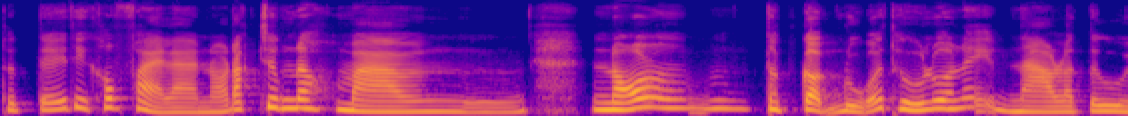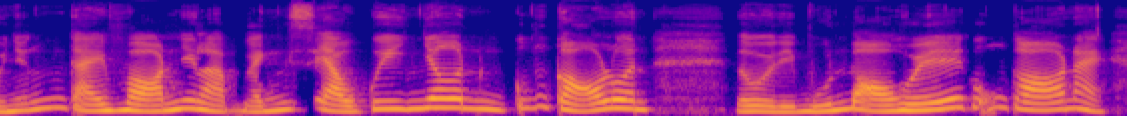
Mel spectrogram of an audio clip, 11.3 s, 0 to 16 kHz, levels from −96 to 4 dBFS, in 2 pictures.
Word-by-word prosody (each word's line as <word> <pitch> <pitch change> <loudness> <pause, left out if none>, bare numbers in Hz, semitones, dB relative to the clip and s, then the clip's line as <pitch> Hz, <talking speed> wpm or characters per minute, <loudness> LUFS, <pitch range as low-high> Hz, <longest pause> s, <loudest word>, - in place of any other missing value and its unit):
Thực 210 0 -8
tế 230 +3 -2
thì 285 - -2
không 290 +3 -2
phải 235 - 0
là 150 0 -3
nó 155 +2 -4
đặc 235 0 -1
trưng 280 0 +2
đâu, 270 -1 +3
mà, 165 -6 +2
ừm, 155 -2 -7 0.3
nó, 225 +5 +5
ưm, 275 -1 -4
ư, 255 -1 -6
thập 240 - +1
cẩm 220 -6 +3
đủ 175 -3 0
các 270 - -1
thứ 225 -5 +2
luôn 255 +2 +2
ấy, 295 - -6
nào 165 -5 -1
là 165 - -2
từ 180 +1 -1
những 245 +10 -3
cái 190 -5 0
món 200 0 +3
như 255 - 0
là 205 -7 +1
bánh 190 +3 -3
xèo 185 -8 +1
Quy 250 +1 -1
Nhơn 260 -3 +1
cũng 280 +7 -10
có 220 -3 +3
luôn, 255 -1 +3 0.4
rồi 175 -1 -1
thì 160 0 -2
bún 180 +6 0
bò 180 -7 +3
Huế 215 +7 +3
cũng 290 +1 -8
có 225 -3 +1
này, 240 -7 -2
220 Hz, 240 wpm, -22 LUFS, 175-255 Hz, 0.4 s, nó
